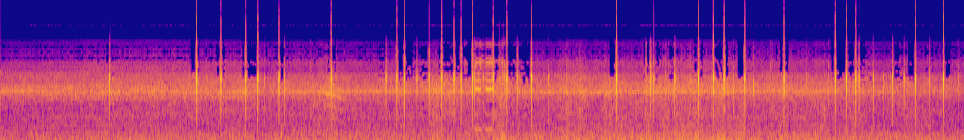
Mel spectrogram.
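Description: A motorcycle on the move, heard through an action camera: a heavy, steady rumble of wind and engine, a thin steady whine, and frequent sharp clicks scattered throughout.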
